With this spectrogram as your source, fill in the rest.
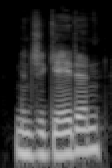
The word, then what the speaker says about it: Ninja Gaiden: elephant in the room there are multiple pronounces pronunciations of ninja gaiden a lot of people say Ninja Gaiden Ninja Gaiden Ninja Gaiden I grew up saying Ninja Gaiden that's what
